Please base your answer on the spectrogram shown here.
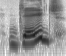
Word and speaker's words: gauge: where not to stress so you would simply say gauge the same way you say game okay so what do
